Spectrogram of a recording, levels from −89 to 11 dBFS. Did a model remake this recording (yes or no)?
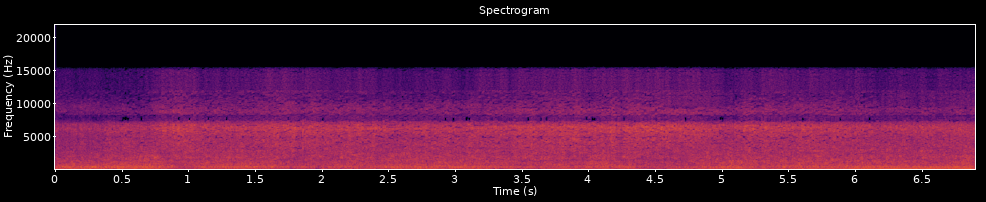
yes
